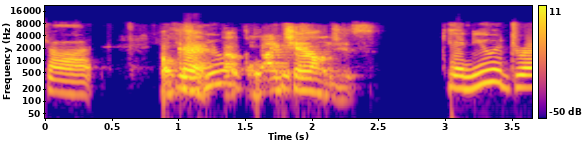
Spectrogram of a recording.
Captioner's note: professor speaking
